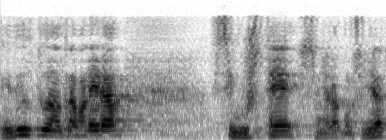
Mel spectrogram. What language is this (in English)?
Catalan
